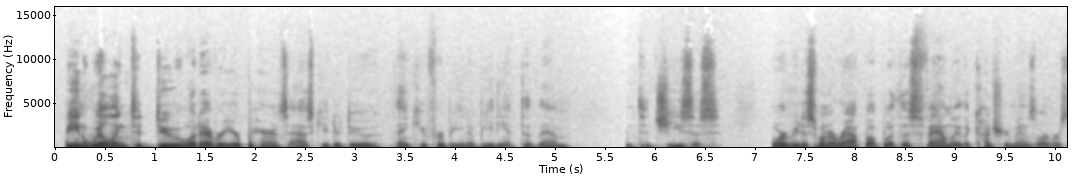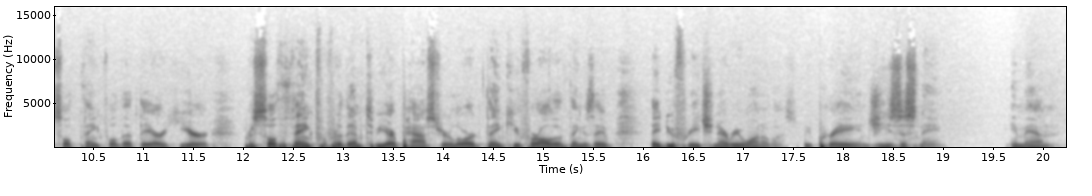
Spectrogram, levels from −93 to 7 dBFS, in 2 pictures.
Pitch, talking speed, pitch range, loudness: 125 Hz, 215 wpm, 115-130 Hz, -27 LUFS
